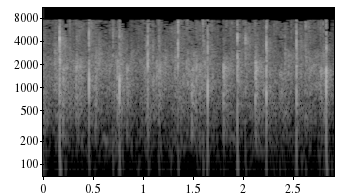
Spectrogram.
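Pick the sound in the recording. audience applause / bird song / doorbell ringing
audience applause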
